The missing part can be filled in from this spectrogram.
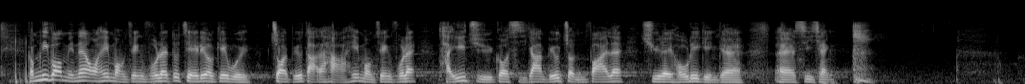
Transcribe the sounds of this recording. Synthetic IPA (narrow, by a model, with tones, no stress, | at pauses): kɐ˨˥mliː˥fɔː˥ŋmiː˨nlɛː˥ŋɔː˨˧ɦe˥jmɔː˨ŋt͡sɪ˧ŋfuː˨˥lɛː˥t̪̬o˥wt͡sɛː˧liː˥kɔ˧ke˥jwuː˨j | t͡ʃɔː˧jpi˨˥wt̪aː˨t̚ʔɐ˦˥ɦaː˨ɦe˥jmɔː˨˩ŋt͡sɪ˧ŋfuː˨˥lɛː˥t̪ʰɐ˨˥jt͡ʃyː˨kɔː˧siː˨˩kaː˧npiː˨˥wt͡ʃɵ˧nfaː˧jlɛː˥t͡ʃʰyː˨˧le˨˧jɦo˨˧˥wliː˥k̬iː˨˩nkɛː˧ʔɛː˨˩siː˧t͡sʰɪ˨˩ŋ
